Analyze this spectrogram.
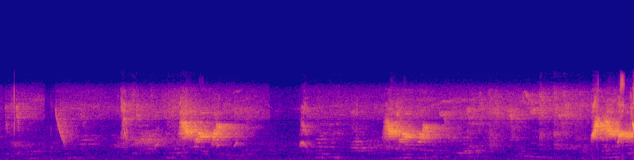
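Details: Slow, clear song of a red-whiskered bulbul, rich chirpy warbled phrases repeated about every two seconds, each rising to a loud bright peak.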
